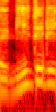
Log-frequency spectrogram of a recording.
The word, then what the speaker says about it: Lidl: 그러니까 그 리들이 좀 큰데 한 뭐 8, 9% 되는 것 같고. 이름이 리들이에요? 리들입니다. 리들. LIDL.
